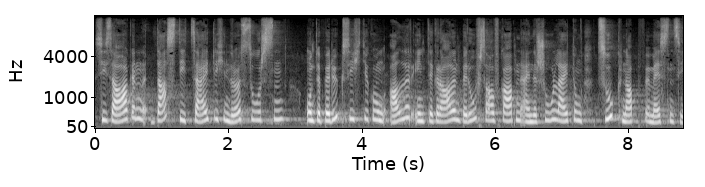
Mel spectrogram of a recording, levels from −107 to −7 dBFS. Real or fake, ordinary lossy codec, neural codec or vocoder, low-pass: real; none; none; 14.4 kHz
